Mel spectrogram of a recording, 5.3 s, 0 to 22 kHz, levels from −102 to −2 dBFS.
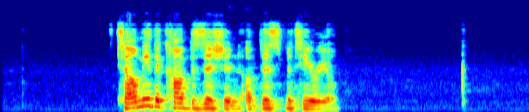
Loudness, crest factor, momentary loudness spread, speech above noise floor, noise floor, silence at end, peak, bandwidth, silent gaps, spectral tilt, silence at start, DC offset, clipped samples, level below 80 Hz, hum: -18 LUFS; 20 dB; 7 LU; 62 dB; -79 dBFS; 1.95 s; -2 dBFS; 9.6 kHz; none; -4.5 dB/octave; 1.15 s; under 0.1%; under 0.1%; -56 dBFS; none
